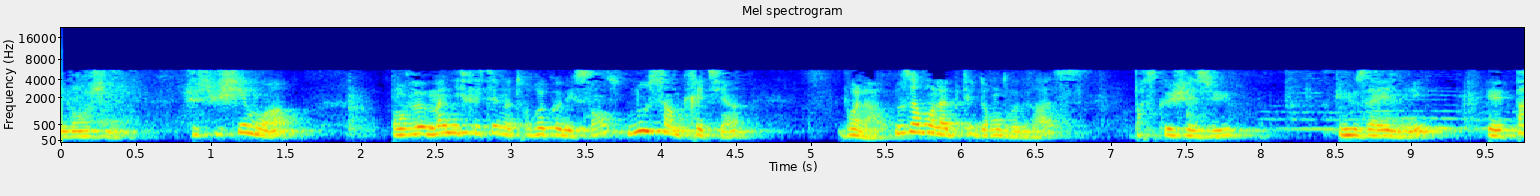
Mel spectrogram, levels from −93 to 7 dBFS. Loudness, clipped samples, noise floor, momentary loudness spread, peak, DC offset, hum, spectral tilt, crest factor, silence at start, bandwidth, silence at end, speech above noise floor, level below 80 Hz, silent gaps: -25 LUFS; under 0.1%; -52 dBFS; 20 LU; -8 dBFS; under 0.1%; none; -10.5 dB/octave; 16 dB; 0 s; 5.8 kHz; 0 s; 28 dB; -68 dBFS; none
